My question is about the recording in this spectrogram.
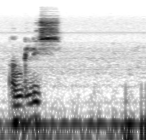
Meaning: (noun) 1. an English person 2. the English language; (adjective) English (originating from England)
- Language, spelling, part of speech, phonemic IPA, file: Malagasy, anglisy, noun / adjective, /ãŋˈɡliʂ/, Mg-anglisy.ogg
